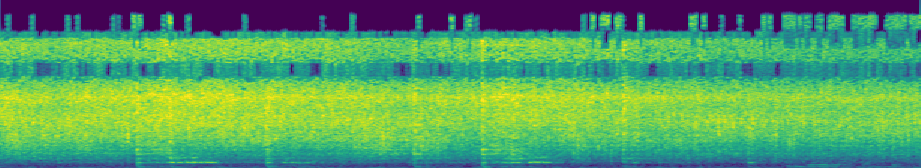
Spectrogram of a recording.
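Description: Ginger is stirred in a pan for shahi cauliflower, a continuous close sizzle broken by repeated spoon scrapes and light taps against the pan.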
